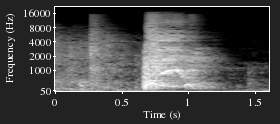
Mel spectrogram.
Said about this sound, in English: Excuse me, I need to cough.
